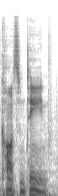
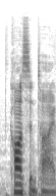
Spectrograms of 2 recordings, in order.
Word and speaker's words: Constantine: the way I've been saying it, it's been Constantine. There's been such a flip on it. But apparently the proper pronunciation is Constantine.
